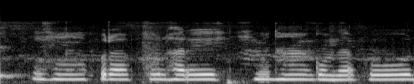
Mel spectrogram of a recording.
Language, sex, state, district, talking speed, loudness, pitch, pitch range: Chhattisgarhi, female, Chhattisgarh, Jashpur, 115 wpm, -15 LUFS, 230 Hz, 225-235 Hz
